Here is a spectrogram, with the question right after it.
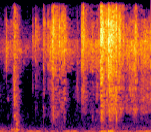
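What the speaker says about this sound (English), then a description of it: "just a plastic bag, sandwich bag" A plastic sandwich bag crinkles and rustles in short, faint bursts close by, with soft handling crackles.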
